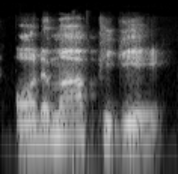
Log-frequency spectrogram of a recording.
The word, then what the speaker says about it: Audemars Piguet: The Audemars Piguet Royal oak. Okay. That's how you pronounce the brand.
